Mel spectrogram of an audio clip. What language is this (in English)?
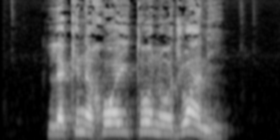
Central Kurdish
